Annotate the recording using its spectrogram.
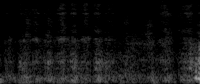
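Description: Faint scratchy rubbing of a white chalk pencil drawn in short strokes over a black drawing tile.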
